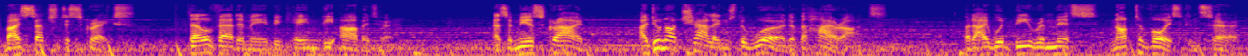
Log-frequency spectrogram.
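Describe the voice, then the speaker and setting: A solemn alien chronicler from a video game. His low voice is severe and pious, narrating with ceremonious, foreboding weight. Music is clearly heard underneath. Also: animated. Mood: grave, disapproving. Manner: formal, ceremonious, measured narration.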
